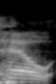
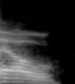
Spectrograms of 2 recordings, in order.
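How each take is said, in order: First: The word begins with an H sound. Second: The word begins without an H sound. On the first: "Não falam hell" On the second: "é el"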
